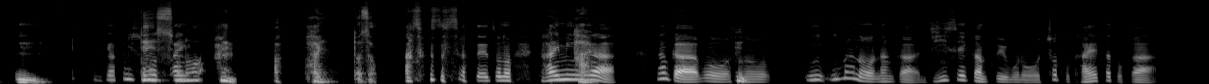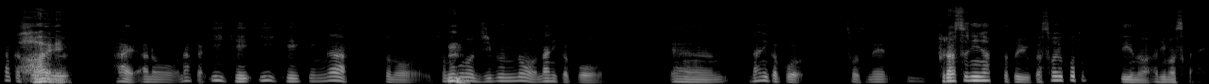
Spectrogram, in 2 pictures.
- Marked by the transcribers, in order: other background noise; laughing while speaking: "あ、そうです。すみません"
- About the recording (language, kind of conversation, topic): Japanese, podcast, これまでに「タイミングが最高だった」と感じた経験を教えてくれますか？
